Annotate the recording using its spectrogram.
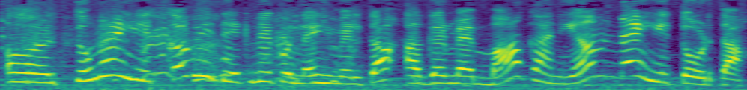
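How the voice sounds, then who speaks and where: A woman's voice: sits high, sing-song, moderate pace. A woman voicing a confident, reassuring young boy in a Hindi cartoon dub, explaining things with assurance. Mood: pleased.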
